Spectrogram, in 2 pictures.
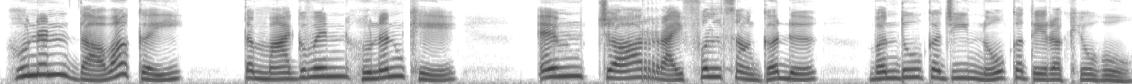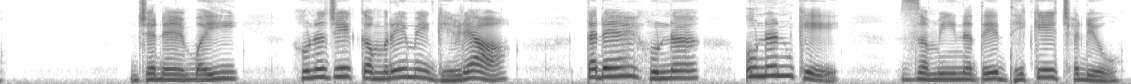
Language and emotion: Sindhi, neutral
